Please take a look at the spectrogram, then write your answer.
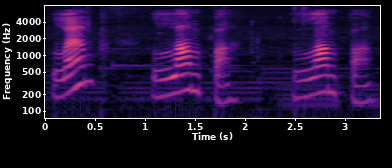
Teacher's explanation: We stress the first syllable, la, lampa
